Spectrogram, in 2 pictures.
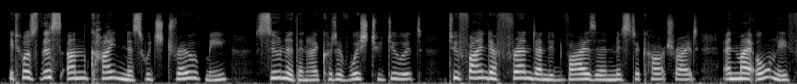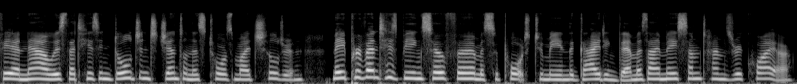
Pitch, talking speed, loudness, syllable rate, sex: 245 Hz, 215 wpm, -18 LUFS, 5.4 syllables/s, female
